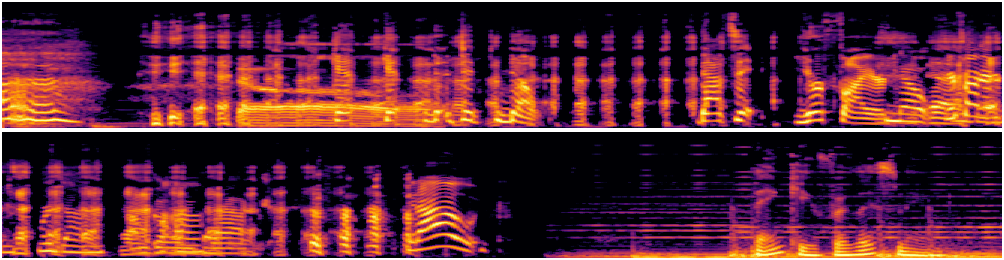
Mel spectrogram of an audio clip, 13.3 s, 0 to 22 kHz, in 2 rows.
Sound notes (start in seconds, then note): 0.0 exclamations of dismay and groans as laughs; 5.2 laughs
